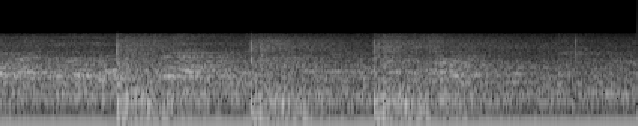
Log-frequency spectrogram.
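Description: A basketball bounced on a wooden hall floor four times, a little under a second apart, each bounce ringing in the large hall, typical of a shooter dribbling before a free throw. A background murmur of players' and spectators' voices runs throughout.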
